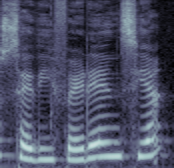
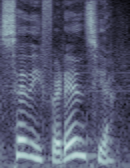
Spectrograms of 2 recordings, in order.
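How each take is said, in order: First: The stress falls on a misplaced syllable. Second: The stress falls on the standard syllable. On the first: The speaker calls it wrong. "acento mal colocado. Como cuando decimos" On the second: The speaker calls it right. "lo correcto es decir"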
